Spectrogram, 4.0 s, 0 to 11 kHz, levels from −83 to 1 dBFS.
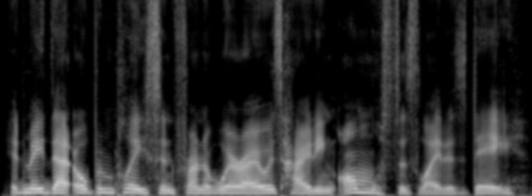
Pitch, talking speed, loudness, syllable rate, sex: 185 Hz, 255 wpm, -19 LUFS, 5.7 syllables/s, female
